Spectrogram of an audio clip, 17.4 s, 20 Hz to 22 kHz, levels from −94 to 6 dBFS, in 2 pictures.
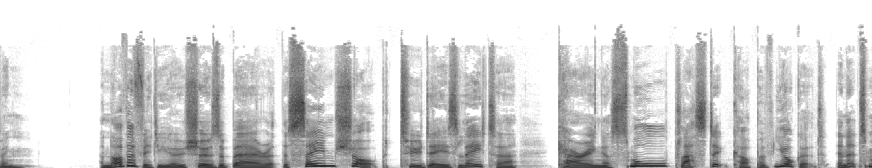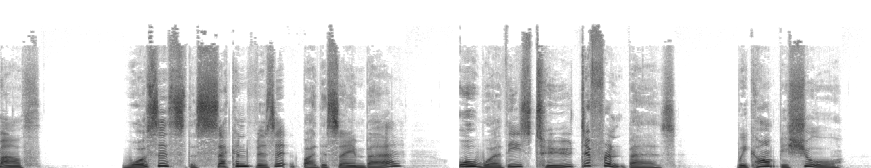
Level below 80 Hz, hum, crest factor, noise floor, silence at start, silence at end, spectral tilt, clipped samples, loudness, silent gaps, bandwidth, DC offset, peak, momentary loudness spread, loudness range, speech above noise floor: -58 dBFS; none; 16 dB; -86 dBFS; 0 s; 0.3 s; -4.5 dB/octave; under 0.1%; -18 LUFS; none; 19 kHz; under 0.1%; -4 dBFS; 10 LU; 3 LU; 68 dB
